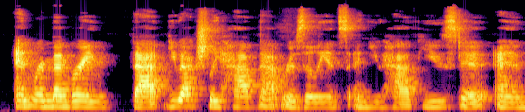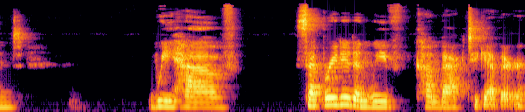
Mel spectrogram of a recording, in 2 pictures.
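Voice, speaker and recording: A woman speaks at a fairly slow pace. Her pitch is medium, and her intonation is monotone and flat. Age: 30s. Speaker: podcast host. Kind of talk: casual chat.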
